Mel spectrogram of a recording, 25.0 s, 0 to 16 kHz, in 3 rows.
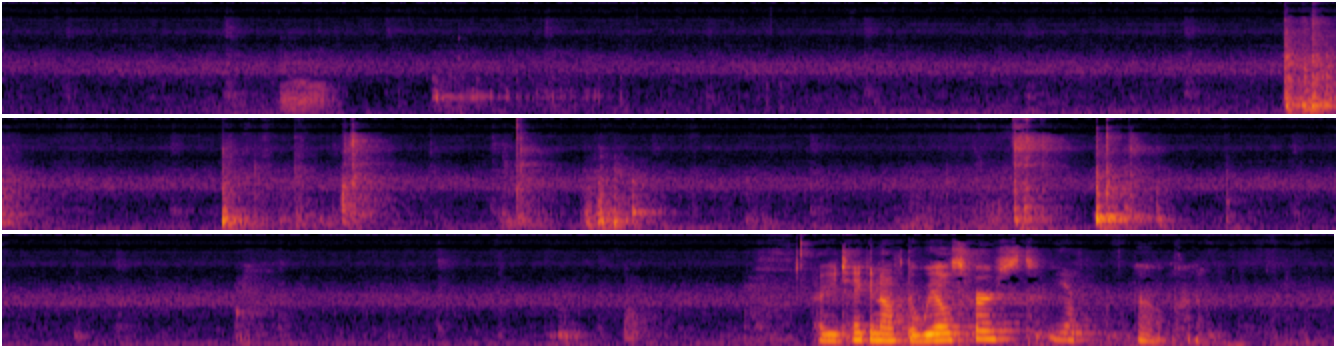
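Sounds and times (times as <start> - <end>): hard plastic knocks and clatters: 11.5 - 12.5.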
